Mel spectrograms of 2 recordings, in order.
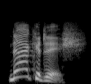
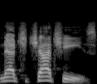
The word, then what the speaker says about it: Natchitoches: Scott Williams in, okay, he spells this phonetically, Natchitoches, Louisiana. Natchitoches. Okay, it's spelled Natchitoches. That's what we used to call it when we drive through it, Natchitoches, but it's Natchitoches.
